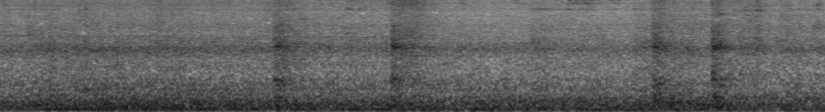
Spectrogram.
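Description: Passenger carriages of a departing train rolling past at low speed: a steady low rumble with a few sharp clacks as the wheels cross rail joints.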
